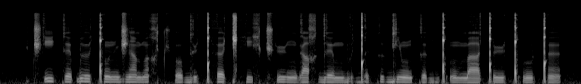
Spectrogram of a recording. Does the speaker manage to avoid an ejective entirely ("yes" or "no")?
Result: no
